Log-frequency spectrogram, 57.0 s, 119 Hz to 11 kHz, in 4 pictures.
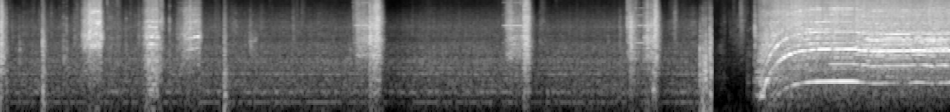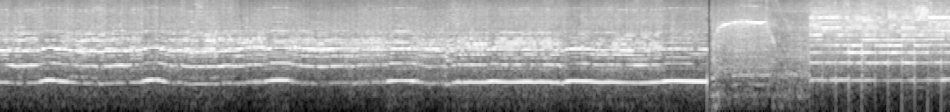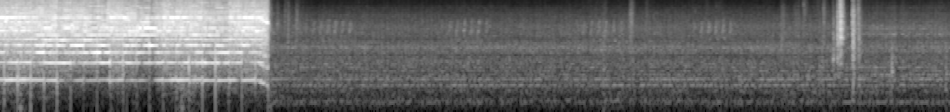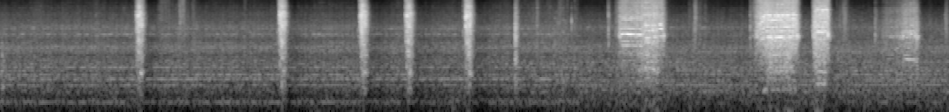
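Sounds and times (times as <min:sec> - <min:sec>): table saw motor running: 0:11.3 - 0:32.6, 0:51.5 - 0:52.8, 0:54.0 - 0:55.2, 0:55.9 - 0:56.9
trim router whining: 0:11.3 - 0:32.6, 0:51.4 - 0:52.8, 0:54.0 - 0:55.3, 0:55.9 - 0:56.9.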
